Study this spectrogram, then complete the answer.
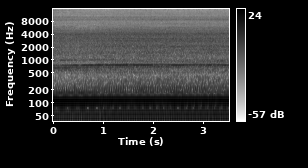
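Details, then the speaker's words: Yugo Sana GL running for the first time in over 20 years, after new spark plugs and a new fuel line. A smooth, even low idle with a steady hum and no misses or knocks. Normal running. "And there we go. First time in 20 years it's run. And it sounds fantastic."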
